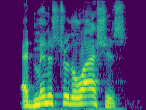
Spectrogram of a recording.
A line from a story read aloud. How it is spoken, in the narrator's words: said the king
